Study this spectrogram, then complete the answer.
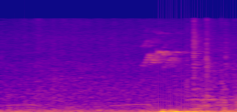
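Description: Racing pigeons return to the loft at the end of a competition flight, flapping their wings in a short burst that grows louder near the end. A faint cooing sits underneath the wingbeats.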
